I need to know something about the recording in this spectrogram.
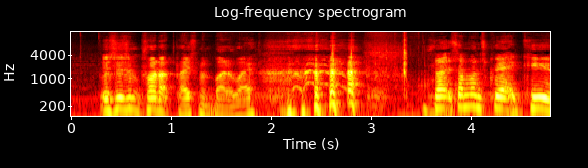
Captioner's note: laughs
